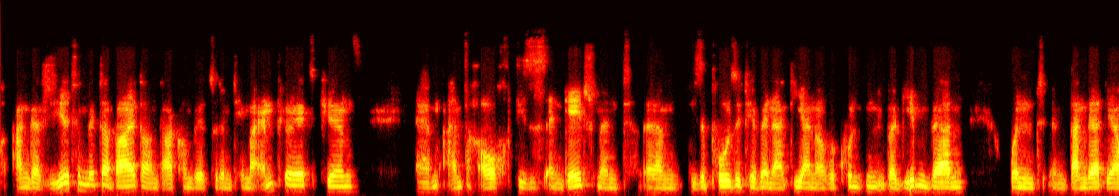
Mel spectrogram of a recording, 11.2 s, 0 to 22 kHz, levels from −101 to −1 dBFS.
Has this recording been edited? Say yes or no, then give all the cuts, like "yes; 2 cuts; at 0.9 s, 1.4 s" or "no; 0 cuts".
no; 0 cuts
